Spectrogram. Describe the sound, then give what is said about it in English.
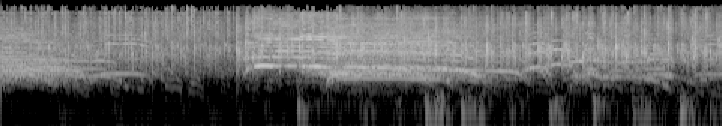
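An audience applauds and cheers at a live show taping. The crowd noise swells sharply about three seconds in and keeps up steadily, with a voice carrying over it. “Please put your hands together, go crazy.”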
